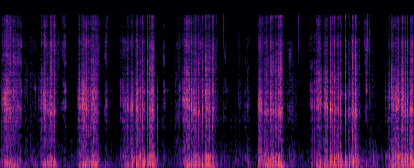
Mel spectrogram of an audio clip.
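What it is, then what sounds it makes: Dry crumbly soap scraped to powder. A utility knife blade carves and scrapes a small, solid pink and yellow chunk of dry, crumbly, powdery soap held in the fingers, grinding it into powder. Repeated bursts of gritty, crunchy scraping come with a bright hiss and soft low rumbles, separated by brief quiet gaps.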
